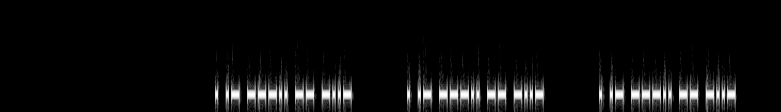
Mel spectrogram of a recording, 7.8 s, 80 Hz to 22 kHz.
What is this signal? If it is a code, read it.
Morse code, heard as a keyed tone, about 46 wpm, 700 Hz. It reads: EA8MX EA8MX EA8MX
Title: DXCC-100 Call Signs - 5 Characters - Repeated 3x - 45wpm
